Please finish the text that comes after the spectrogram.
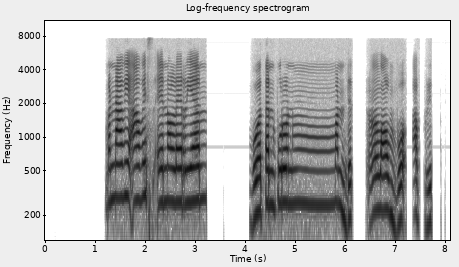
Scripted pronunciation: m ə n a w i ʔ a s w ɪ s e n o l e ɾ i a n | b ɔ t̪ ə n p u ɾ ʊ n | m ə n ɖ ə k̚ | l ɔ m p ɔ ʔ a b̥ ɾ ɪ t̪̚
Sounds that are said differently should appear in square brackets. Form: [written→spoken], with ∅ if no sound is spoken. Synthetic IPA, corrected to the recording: m ə n a w i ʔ a [s→∅] w ɪ s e n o l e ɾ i a n | b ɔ t̪ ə n p u ɾ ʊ n | m ə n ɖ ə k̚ | l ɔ m [p→b] ɔ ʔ a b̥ ɾ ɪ t̪̚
